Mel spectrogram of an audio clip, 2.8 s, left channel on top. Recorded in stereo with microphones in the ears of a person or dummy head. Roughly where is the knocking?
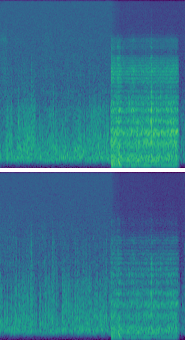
I don't hear knocking.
